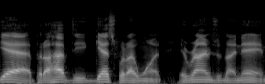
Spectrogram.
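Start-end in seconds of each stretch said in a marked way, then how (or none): none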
